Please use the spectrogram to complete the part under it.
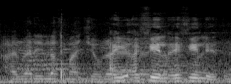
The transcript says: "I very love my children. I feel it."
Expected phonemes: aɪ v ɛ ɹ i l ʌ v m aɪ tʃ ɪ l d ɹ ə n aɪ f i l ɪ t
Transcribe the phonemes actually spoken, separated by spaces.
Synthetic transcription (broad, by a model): aɪ v ɛ ɹ i l ʌ v m aɪ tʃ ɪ l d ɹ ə l aɪ f i l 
